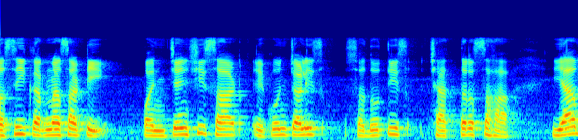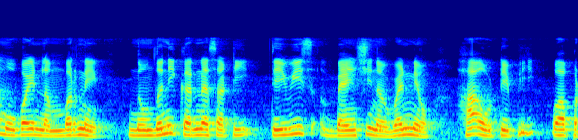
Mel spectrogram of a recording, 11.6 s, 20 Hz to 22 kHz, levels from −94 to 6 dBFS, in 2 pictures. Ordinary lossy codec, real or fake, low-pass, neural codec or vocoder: none; real; 7.2 kHz; none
